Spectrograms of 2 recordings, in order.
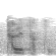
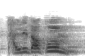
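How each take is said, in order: First: The words begin with strongly aspirated t and k. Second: The words begin with soft, unaspirated d and g. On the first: This is the original pronunciation. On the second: This is the familiar rendering.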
